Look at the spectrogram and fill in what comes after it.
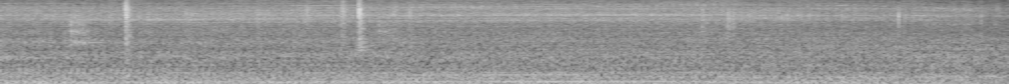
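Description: Subaru WRX's engine running at steady revs while driving, heard from inside the cabin along with road noise.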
